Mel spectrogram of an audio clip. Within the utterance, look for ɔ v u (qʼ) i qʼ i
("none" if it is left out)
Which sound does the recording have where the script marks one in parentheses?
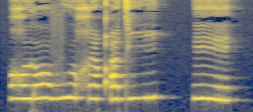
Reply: χ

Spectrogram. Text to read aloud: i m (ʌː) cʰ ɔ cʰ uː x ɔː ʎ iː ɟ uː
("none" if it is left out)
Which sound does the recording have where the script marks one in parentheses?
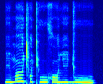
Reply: ʌː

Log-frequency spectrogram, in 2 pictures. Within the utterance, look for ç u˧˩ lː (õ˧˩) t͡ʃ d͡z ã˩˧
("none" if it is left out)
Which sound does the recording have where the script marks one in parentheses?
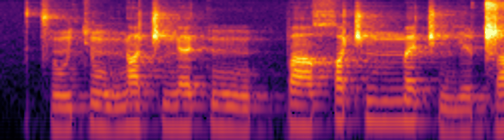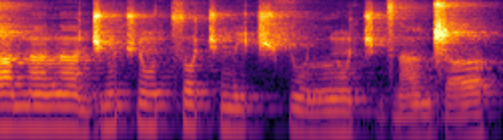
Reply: õ˧˩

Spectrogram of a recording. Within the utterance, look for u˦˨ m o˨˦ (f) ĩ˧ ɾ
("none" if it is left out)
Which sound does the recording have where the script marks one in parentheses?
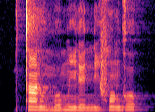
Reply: m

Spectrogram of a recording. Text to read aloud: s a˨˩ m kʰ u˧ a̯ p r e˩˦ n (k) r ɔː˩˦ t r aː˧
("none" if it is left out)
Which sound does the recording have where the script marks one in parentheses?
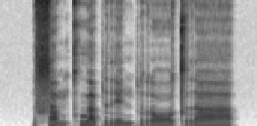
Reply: p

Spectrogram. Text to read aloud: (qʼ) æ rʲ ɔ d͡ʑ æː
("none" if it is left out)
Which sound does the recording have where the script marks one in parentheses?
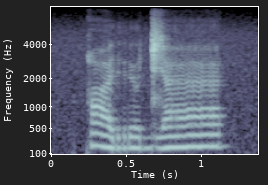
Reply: q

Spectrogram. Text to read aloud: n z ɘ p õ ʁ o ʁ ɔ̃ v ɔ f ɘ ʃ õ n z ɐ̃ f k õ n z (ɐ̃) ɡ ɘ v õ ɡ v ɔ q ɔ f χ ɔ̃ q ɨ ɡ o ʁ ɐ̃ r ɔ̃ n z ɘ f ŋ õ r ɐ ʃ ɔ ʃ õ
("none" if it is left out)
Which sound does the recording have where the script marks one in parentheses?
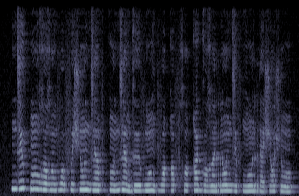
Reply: ɐ̃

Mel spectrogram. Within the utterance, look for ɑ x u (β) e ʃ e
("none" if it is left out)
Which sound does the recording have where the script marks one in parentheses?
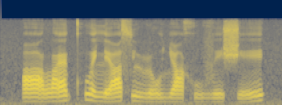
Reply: v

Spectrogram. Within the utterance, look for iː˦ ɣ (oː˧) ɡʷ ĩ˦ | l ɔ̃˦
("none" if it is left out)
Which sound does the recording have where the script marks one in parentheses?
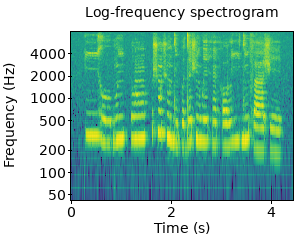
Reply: oː˧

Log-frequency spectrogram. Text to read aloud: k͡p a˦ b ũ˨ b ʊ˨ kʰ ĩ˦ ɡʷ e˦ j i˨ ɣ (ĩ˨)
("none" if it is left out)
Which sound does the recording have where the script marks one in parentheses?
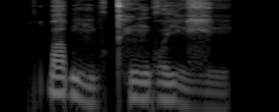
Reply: i˨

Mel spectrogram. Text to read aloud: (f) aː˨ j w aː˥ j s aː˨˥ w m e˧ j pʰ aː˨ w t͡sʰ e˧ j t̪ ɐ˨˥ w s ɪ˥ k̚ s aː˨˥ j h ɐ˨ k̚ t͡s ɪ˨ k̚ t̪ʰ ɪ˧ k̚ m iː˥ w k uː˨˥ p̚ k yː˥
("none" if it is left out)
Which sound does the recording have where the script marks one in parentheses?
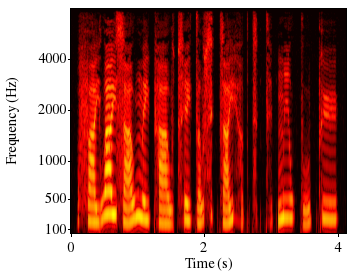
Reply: f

